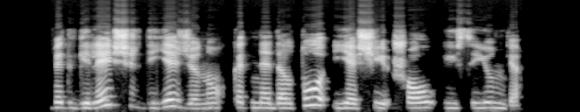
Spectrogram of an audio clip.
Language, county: Lithuanian, Marijampolė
